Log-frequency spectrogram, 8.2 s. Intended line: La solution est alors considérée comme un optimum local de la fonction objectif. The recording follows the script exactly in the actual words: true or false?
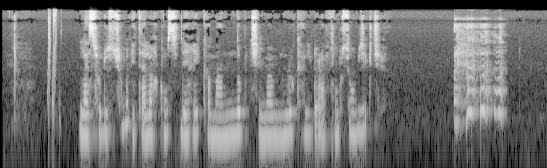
true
